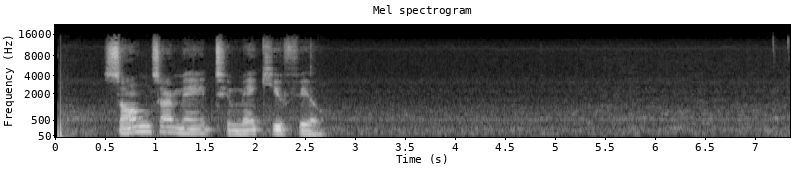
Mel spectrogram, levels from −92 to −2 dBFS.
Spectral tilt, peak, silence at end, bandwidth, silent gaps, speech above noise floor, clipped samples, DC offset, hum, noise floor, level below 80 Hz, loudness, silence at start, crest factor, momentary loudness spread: -3.5 dB/octave; -6 dBFS; 0 s; 15.5 kHz; none; 28 dB; under 0.1%; under 0.1%; none; -53 dBFS; -54 dBFS; -24 LUFS; 0.05 s; 24 dB; 10 LU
